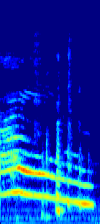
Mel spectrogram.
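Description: cat meowing

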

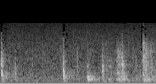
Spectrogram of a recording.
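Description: knocking on a door

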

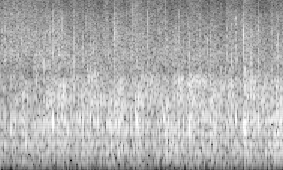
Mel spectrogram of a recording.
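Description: audience cheering and applause

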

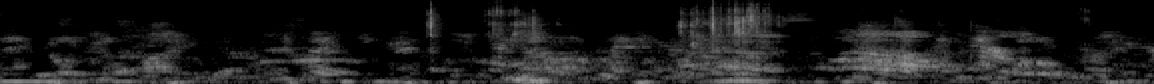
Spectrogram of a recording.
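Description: chewing crunchy food

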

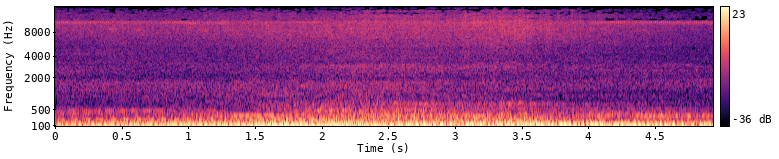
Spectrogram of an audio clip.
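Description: truck driving past outside

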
